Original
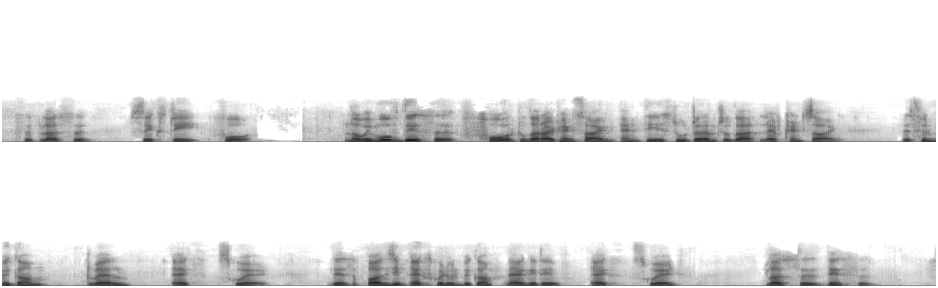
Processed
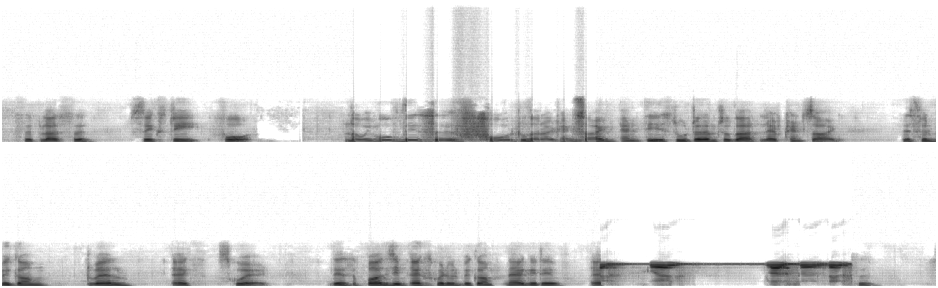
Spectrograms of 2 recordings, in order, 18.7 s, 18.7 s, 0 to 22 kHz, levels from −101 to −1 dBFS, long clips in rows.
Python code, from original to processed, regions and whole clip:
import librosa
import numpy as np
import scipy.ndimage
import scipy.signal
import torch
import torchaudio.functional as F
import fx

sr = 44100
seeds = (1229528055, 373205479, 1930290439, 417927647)

y = fx.chain(x, sr, fx.highpass(hz=230.0, slope=6),
    fx.gate_flip(shuts_db=-20.0, range_db=-38),
    fx.env_flatten(amount_pct=70), at=(3.49, 5.94))
y = fx.chain(y, sr, fx.freq_invert(carrier_hz=3500),
    fx.sustainer(db_per_s=64.0), at=(15.32, 17.84))
y = scipy.signal.sosfilt(scipy.signal.butter(12, 160.0, 'highpass', fs=sr, output='sos'), y)
y = fx.high_shelf(y, sr, hz=3900.0, db=6.0)
y = y + 0.51 * np.pad(y, (int(2.4 * sr / 1000.0), 0))[:len(y)]
y = y * librosa.db_to_amplitude(2.0)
